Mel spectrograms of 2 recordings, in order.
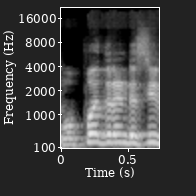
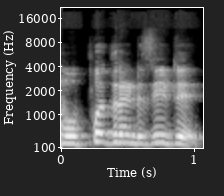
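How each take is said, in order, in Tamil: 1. இது தாழ்ந்த, அடக்கிய தொனியில் சொல்லப்படுகிறது. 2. இது வலுவான, அழுத்தமான தொனியில் சொல்லப்படுகிறது.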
